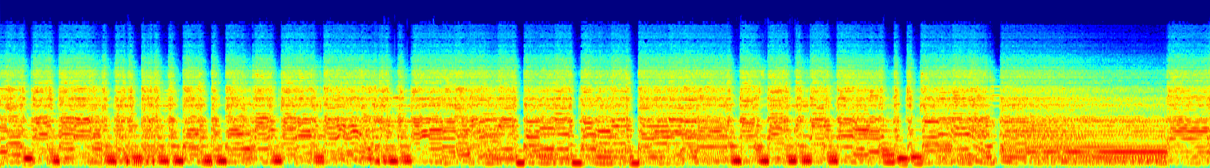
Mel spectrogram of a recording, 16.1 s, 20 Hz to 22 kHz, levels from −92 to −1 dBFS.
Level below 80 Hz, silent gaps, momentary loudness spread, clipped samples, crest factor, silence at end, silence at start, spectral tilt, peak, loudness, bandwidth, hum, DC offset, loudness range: -44 dBFS; none; 2 LU; under 0.1%; 10 dB; 0 s; 0 s; -6 dB/octave; -2 dBFS; -12 LUFS; 12.5 kHz; none; under 0.1%; 1 LU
